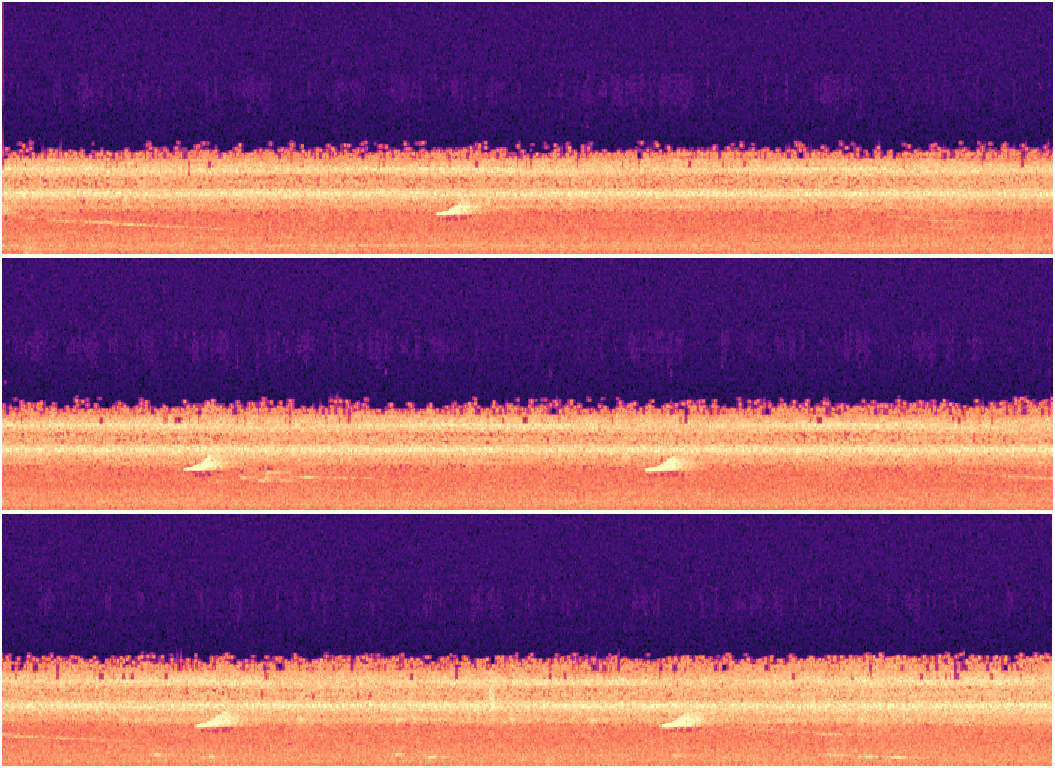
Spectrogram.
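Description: Steady high-pitched insect chorus, with a short chirp standing out every few seconds, six times in all.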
